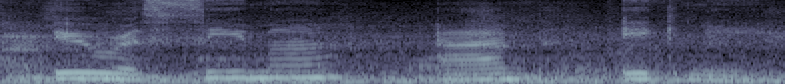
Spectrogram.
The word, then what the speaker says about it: erythema ab igni: Pronunciation. Erythema ab igni.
